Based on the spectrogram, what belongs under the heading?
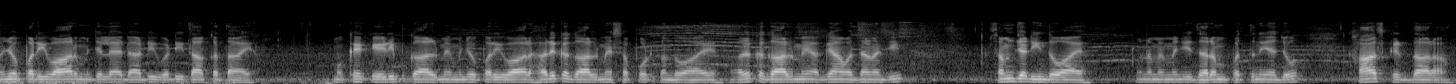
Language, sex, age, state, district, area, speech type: Sindhi, male, 30-45, Gujarat, Junagadh, rural, spontaneous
